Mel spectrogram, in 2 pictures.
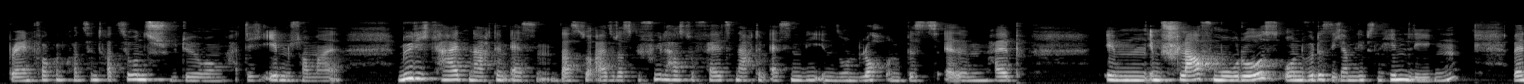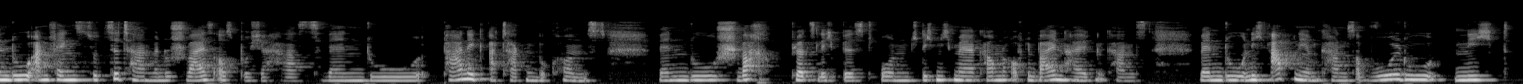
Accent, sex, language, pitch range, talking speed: German, female, German, 180-210 Hz, 155 wpm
